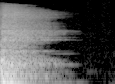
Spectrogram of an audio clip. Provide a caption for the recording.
Bonks, bashes and scrapes recorded in a hospital.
